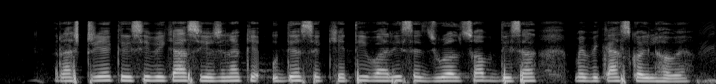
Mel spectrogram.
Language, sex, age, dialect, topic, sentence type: Bhojpuri, male, 18-24, Northern, agriculture, statement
